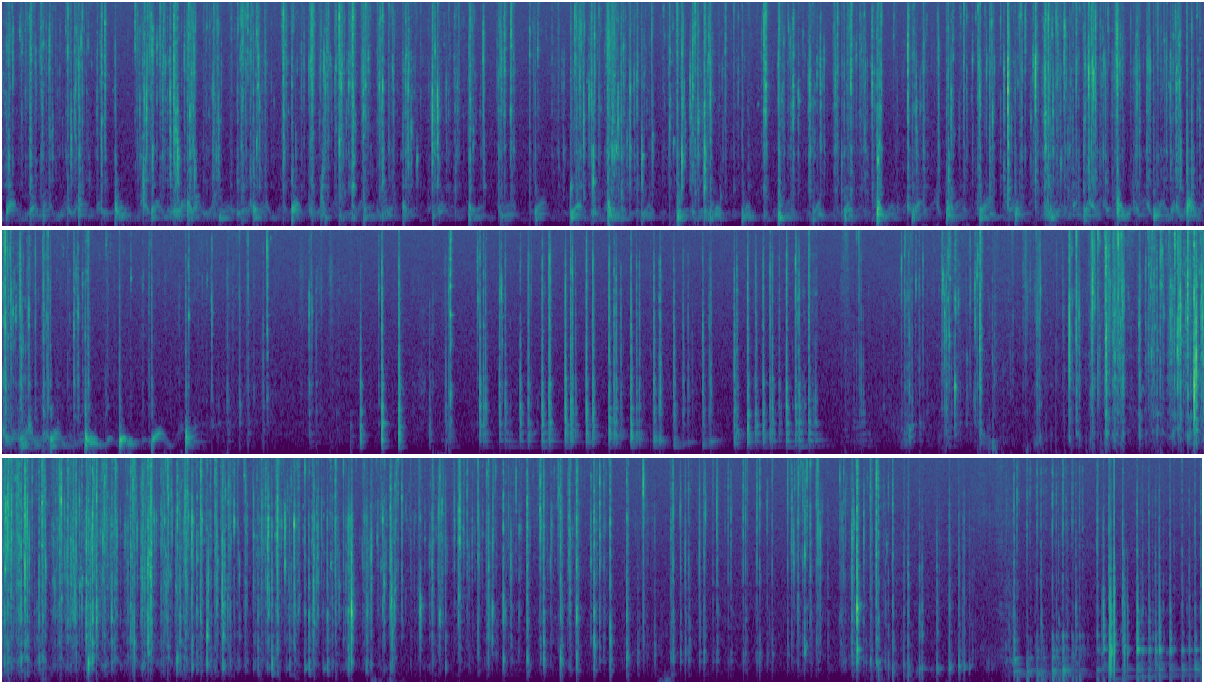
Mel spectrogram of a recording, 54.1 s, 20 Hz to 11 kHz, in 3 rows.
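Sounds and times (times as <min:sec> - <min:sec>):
liquid sloshing in bottle: 0:51.2 - 0:54.0
tapping on plastic bottle: 0:51.2 - 0:54.0.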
